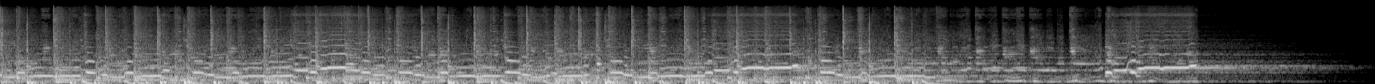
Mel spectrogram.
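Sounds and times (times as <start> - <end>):
wild flute jig: 0.0 - 13.5.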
